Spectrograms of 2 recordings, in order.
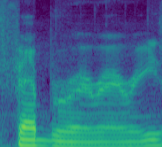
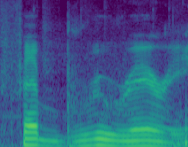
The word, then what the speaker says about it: February: John did February. February. February. There's always that R after the B that I'm like, do you have to make sure to pronounce that? February.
